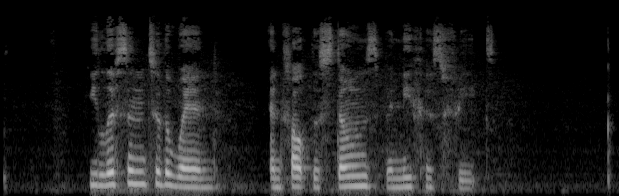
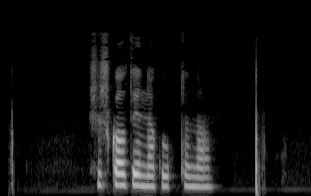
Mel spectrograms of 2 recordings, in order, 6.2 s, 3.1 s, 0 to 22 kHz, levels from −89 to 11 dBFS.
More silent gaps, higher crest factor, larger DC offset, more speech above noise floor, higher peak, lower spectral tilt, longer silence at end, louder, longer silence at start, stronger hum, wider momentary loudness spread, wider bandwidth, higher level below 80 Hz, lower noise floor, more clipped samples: neither; about the same, 20 dB vs 22 dB; neither; second, 44 dB vs 49 dB; second, -8 dBFS vs -4 dBFS; second, -5 dB/octave vs -7.5 dB/octave; first, 1.3 s vs 1 s; about the same, -26 LUFS vs -24 LUFS; about the same, 0.9 s vs 0.9 s; neither; about the same, 15 LU vs 16 LU; first, 14.5 kHz vs 9.8 kHz; second, -70 dBFS vs -58 dBFS; about the same, -69 dBFS vs -71 dBFS; neither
